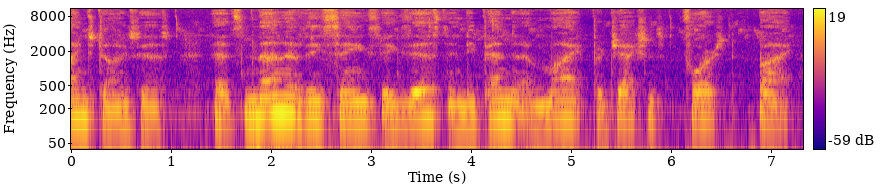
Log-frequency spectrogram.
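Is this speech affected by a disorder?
Yes: Parkinson's disease.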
